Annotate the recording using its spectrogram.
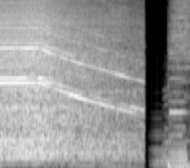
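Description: An edited-in sound effect: a loud rushing hiss with a high whine that holds steady, then slides down in pitch from about half a second in and stops abruptly just before the end.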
